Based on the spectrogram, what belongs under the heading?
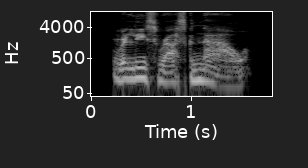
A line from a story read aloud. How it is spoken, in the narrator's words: Growth snarled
